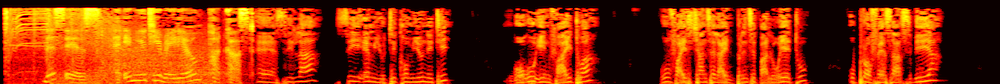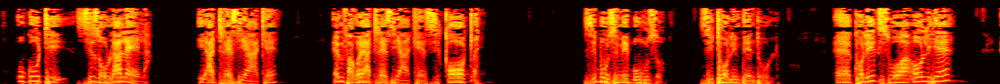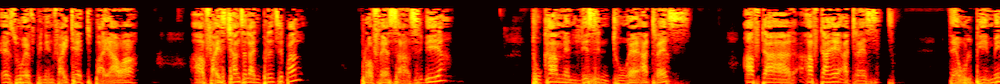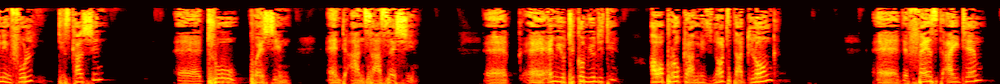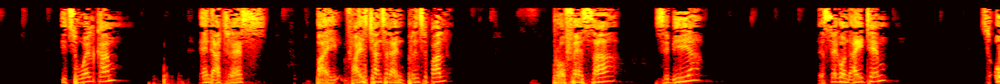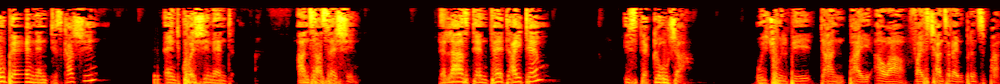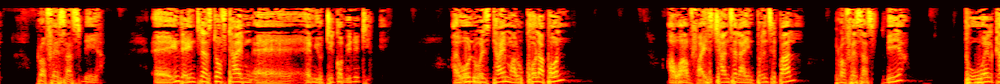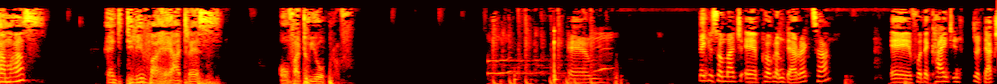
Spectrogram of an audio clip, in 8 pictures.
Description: staff members and student leaders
